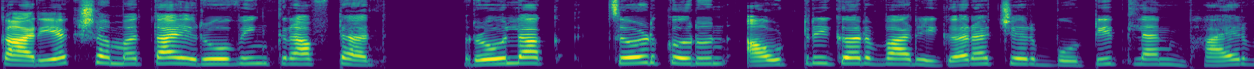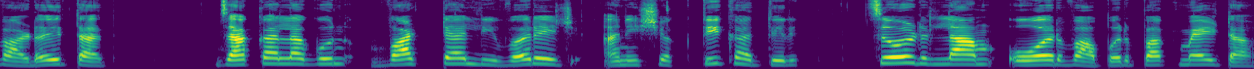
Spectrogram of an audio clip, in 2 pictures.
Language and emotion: Goan Konkani, neutral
